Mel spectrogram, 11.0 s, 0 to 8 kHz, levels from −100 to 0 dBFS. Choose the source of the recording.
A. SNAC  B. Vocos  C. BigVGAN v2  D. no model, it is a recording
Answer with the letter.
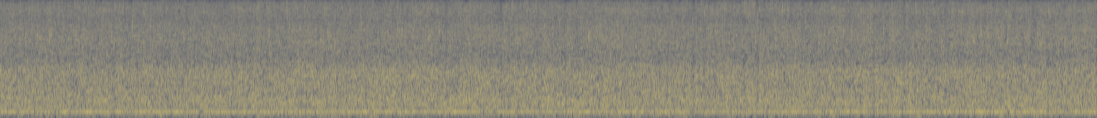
D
